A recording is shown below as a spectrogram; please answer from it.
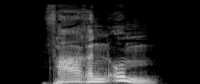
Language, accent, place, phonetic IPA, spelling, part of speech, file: German, Germany, Berlin, [ˌfaːʁən ˈʊm], fahren um, verb, De-fahren um.ogg
- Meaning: inflection of umfahren: 1. first/third-person plural present 2. first/third-person plural subjunctive I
